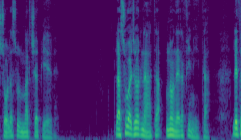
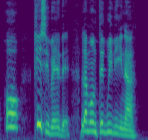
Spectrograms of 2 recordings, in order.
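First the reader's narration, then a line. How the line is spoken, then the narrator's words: Young man exclaiming. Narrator (Italian): Un giovanotto esclamò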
